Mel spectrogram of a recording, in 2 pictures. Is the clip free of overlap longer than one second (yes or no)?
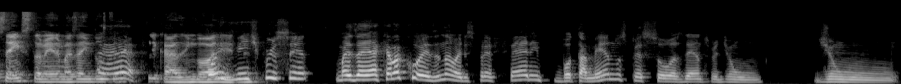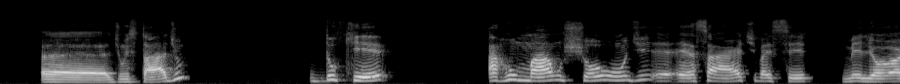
yes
